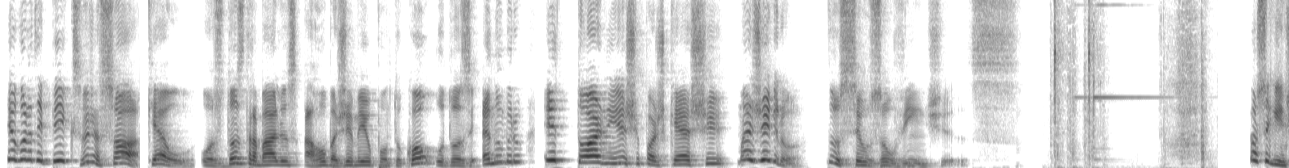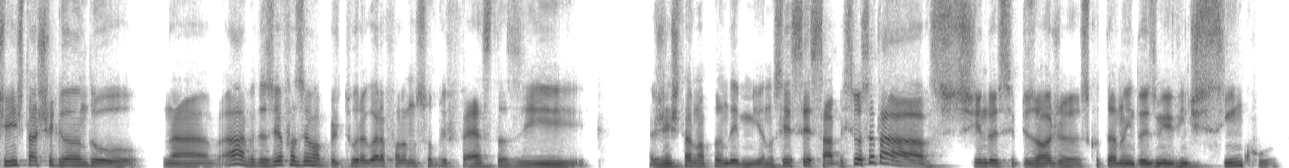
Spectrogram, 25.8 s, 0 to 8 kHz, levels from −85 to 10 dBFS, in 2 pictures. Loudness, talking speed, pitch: -22 LUFS, 150 wpm, 145 Hz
